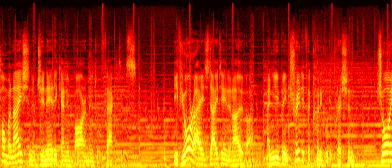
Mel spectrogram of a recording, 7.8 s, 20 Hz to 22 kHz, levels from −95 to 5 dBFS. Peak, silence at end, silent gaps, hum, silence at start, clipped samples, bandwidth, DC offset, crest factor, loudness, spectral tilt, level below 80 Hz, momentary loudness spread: 0 dBFS; 0 s; none; none; 0 s; under 0.1%; 12.5 kHz; under 0.1%; 14 dB; -16 LUFS; -6.5 dB/octave; -30 dBFS; 11 LU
